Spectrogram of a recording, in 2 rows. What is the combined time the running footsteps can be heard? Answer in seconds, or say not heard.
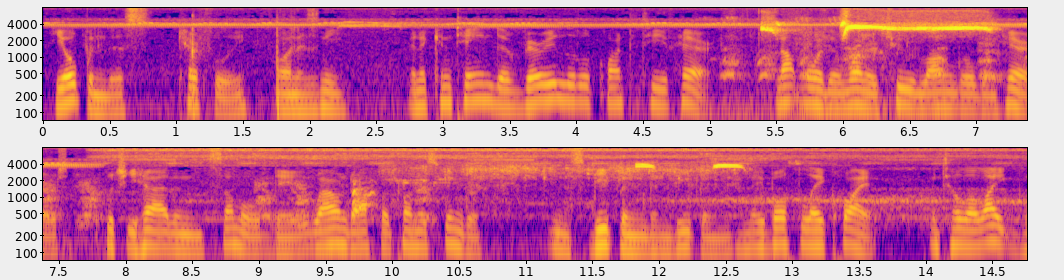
not heard.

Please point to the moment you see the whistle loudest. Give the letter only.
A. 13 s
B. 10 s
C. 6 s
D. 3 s
C.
